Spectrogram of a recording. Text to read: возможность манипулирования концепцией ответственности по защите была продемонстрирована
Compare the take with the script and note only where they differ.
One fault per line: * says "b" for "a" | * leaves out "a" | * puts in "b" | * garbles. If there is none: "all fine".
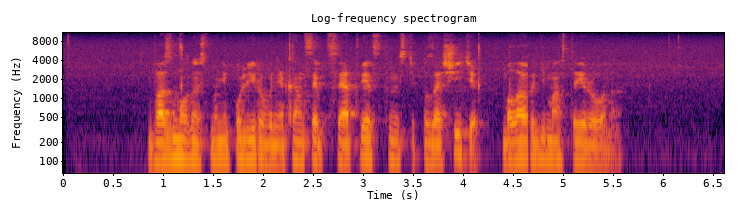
all fine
